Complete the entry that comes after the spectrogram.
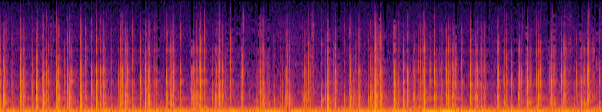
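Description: Long nails tap rapidly and continuously on the back of a blue silicone rubber tablet case fitted over a solid tablet. The taps are soft, dull thuds with almost no ring, sitting over a steady low hum and carrying little brightness.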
